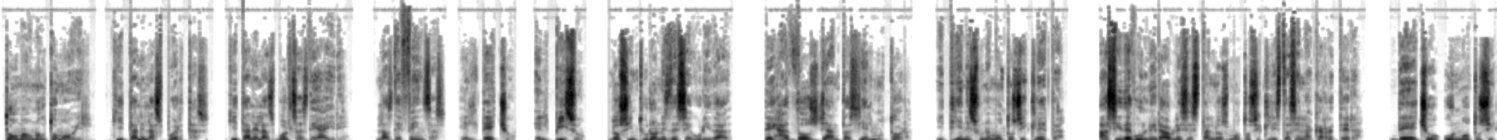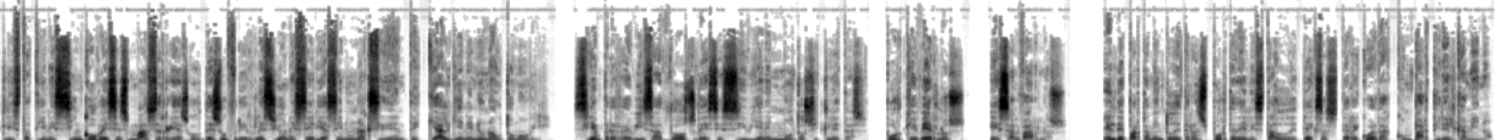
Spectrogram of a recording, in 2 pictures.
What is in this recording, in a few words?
radio span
